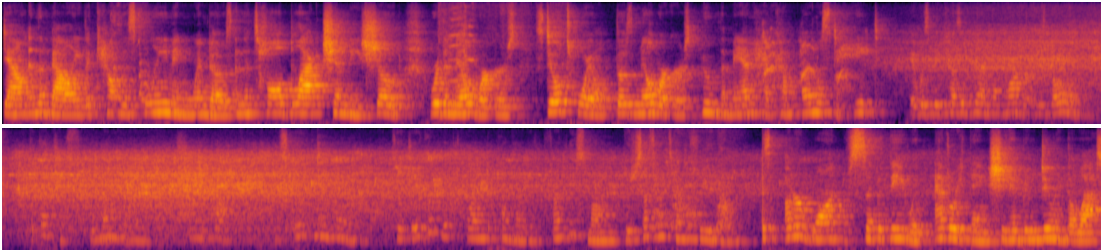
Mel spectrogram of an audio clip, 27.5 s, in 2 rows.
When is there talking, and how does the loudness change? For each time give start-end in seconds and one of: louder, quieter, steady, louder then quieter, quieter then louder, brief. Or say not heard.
0.0-27.4 quieter then louder.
